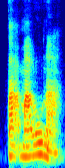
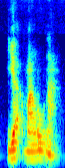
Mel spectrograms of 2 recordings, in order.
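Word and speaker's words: تعملون: Wakallahu bima tammaluna basiro itu dibaca wakallahu bima bima ymaluna basiro itu dibacanya semacam itu. Nah, kenapa tak maluna kemudian tidak boleh dibaca ya maluna?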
